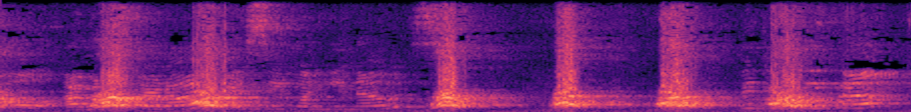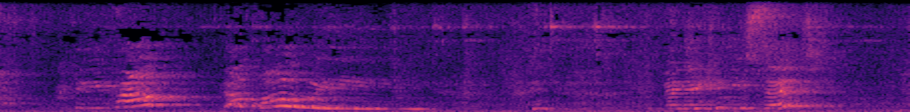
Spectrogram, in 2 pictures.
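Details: Pomeranian Chihuahua mix called Benjamin barking repeatedly during training, a run of sharp yaps about twice a second, then fading into softer whining and falling whimpers.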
